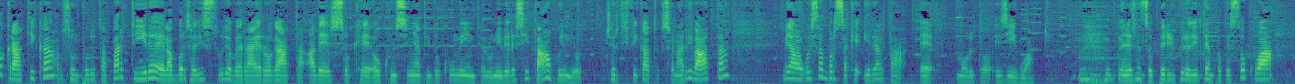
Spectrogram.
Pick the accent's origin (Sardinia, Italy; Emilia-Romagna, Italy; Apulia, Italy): Sardinia, Italy; Fonni; also born or lived in Nuoro; Io sono nata a Nuoro, centro Sardegna, quindi sono dalla parte della montagna, non della spiaggia. Però io sino all'adolescenza ho vissuto a Fonni, sempre centro Sardegna, del paesino più alto della Sardegna.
